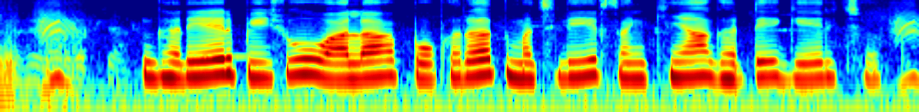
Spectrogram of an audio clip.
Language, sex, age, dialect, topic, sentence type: Magahi, female, 25-30, Northeastern/Surjapuri, agriculture, statement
